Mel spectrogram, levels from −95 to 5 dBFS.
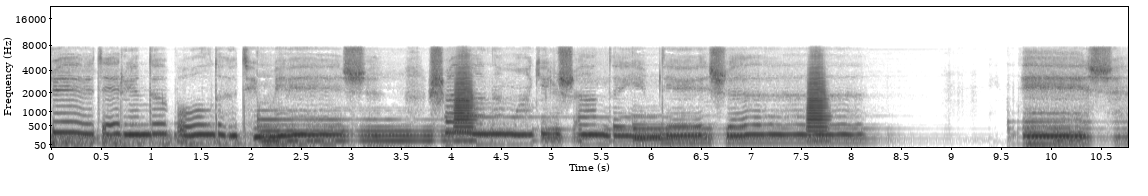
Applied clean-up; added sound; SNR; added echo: neural mask model RNNoise.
